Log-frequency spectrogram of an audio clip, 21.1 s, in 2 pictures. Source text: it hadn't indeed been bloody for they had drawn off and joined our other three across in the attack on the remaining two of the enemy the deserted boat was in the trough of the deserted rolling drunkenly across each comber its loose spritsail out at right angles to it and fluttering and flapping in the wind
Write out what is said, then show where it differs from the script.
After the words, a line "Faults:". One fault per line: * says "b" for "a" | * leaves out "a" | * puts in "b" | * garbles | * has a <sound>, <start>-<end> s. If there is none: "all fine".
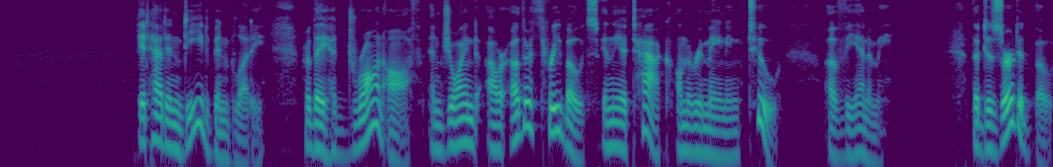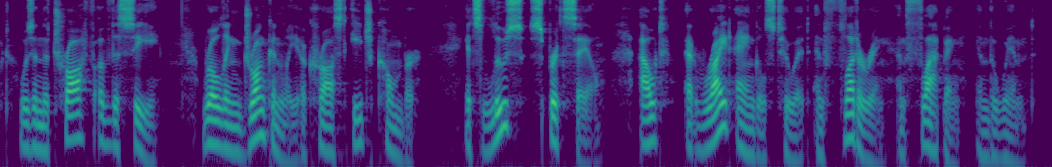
it had indeed been bloody for they had drawn off and joined our other three boats in the attack on the remaining two of the enemy the deserted boat was in the trough of the sea rolling drunkenly across each comber its loose spritsail out at right angles to it and fluttering and flapping in the wind
Faults:
* says "had" for "hadn't"
* says "boats" for "across"
* says "sea" for "deserted"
